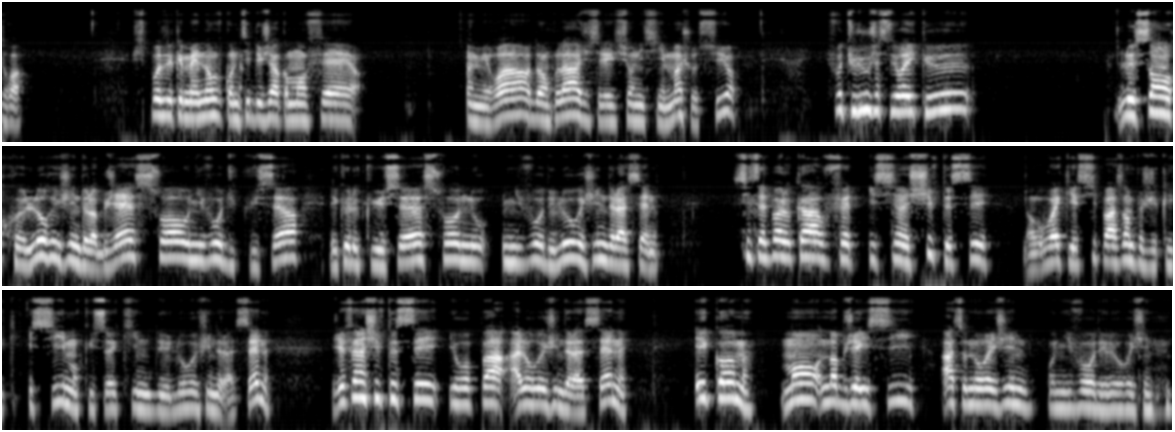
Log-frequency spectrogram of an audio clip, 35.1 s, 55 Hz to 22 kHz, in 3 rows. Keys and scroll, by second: 1.4 KP_Divide, 8.0 KP_1, 8.6 shift+KP_1, 21.1 shift+c, 27.3 shift+c.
